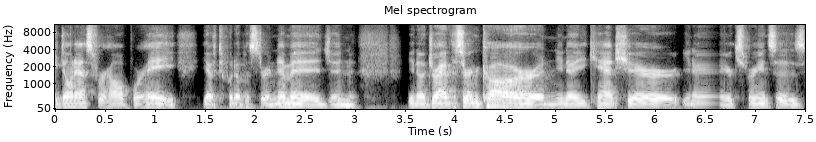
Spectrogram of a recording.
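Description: With an American accent, a man talks in an ordinary speaking voice, his pitch fairly low with ordinary variation, against a quiet background. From Korea, raised in the United States. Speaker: emergency physician. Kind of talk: interview.

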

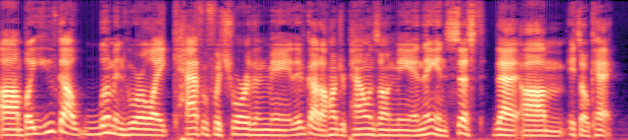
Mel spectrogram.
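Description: Over a silent background in a very clean recording, a man with medium pitch and a bright, sharp tone talks at a moderate pace with ordinary pitch variation. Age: 20s. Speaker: podcast host and novelist. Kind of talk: casual chat. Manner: halting, many fillers.

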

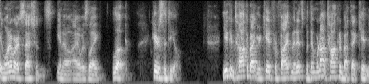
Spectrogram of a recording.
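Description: Somewhat breathy and fairly high-pitched, a man speaks at a fairly quick pace with ordinary pitch variation and long, frequent pauses. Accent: American. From California (Palo Alto). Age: 50s. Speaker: addiction recovery author and founder. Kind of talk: interview.

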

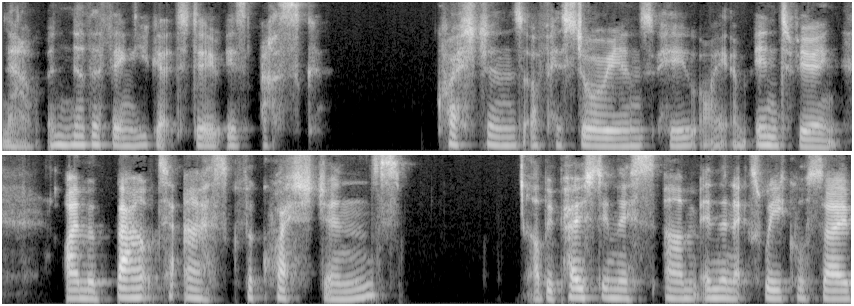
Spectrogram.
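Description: A woman talks in a fairly low pitch with an English accent and monotone, flat intonation. Her loudness swings a lot on a very clean recording with a silent background. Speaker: history podcast host. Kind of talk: live stream chat. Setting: live stream at home.

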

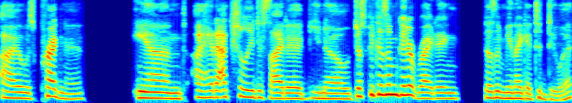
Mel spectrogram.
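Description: Through a dry, close sound with no echo and a very clean recording with a silent background, a woman with an unremarkable speaking voice and an American accent talks at a moderate pace with lively intonation. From US, rural central Pennsylvania. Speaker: author. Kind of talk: interview conversation.

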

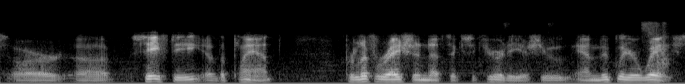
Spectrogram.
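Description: A man's fairly low voice with vocal fry, at a fairly slow pace. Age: 80s. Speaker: veteran lawyer. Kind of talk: interview. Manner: halting.

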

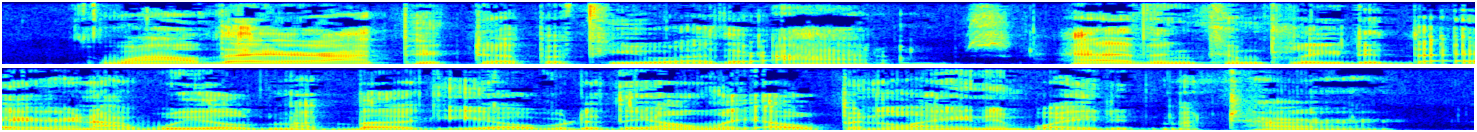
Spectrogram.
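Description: Over a very clean recording with a silent background, a man with a Southern US accent races at a very fast pace with hardly any pauses, lively intonation and a dark, mellow tone. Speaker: storyteller with Parkinson's. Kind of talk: scripted personal narration. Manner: soft-spoken, slurring.

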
